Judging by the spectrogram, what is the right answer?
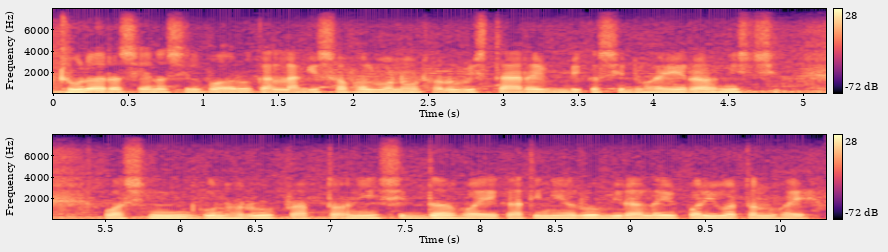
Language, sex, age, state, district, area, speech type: Nepali, male, 30-45, West Bengal, Kalimpong, rural, read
